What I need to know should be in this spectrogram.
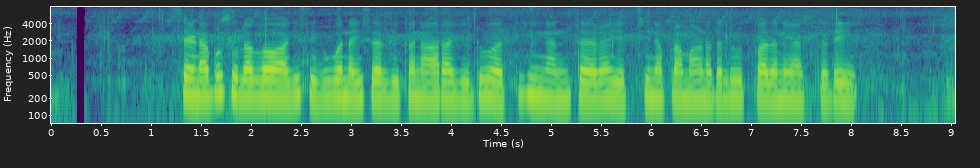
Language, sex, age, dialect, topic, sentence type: Kannada, female, 31-35, Mysore Kannada, agriculture, statement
